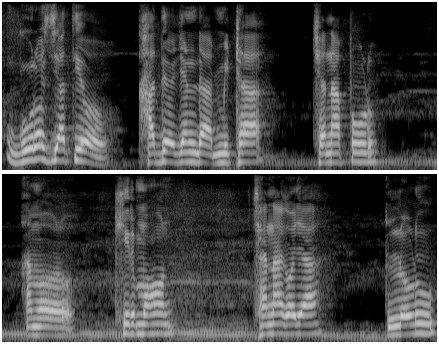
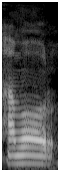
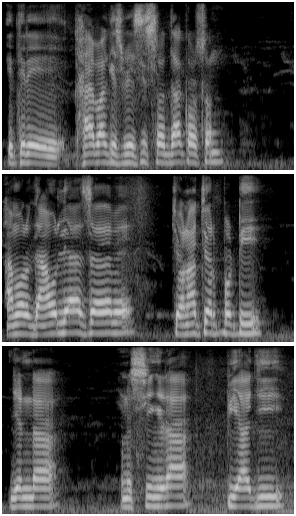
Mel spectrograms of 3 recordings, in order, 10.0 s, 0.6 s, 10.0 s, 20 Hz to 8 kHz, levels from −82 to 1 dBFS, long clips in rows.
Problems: none marked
